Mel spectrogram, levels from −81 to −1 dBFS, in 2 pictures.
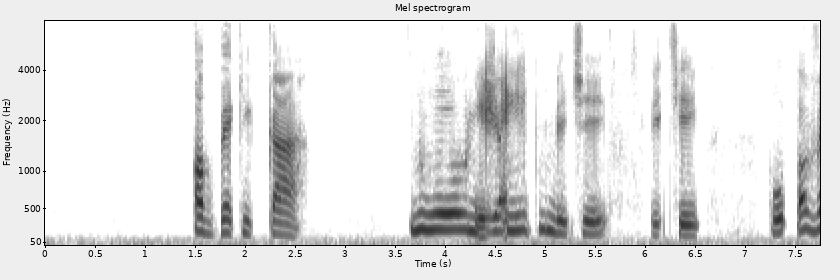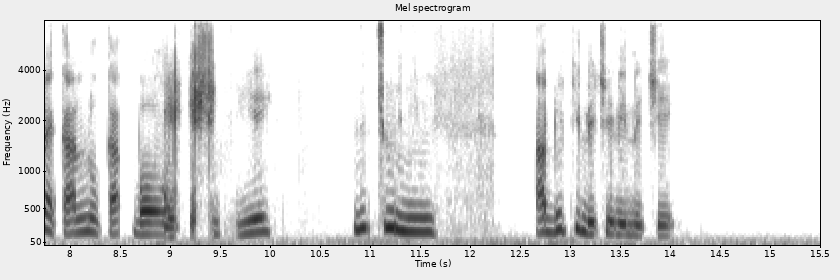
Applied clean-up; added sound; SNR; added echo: neural diffusion model UNIVERSE++.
